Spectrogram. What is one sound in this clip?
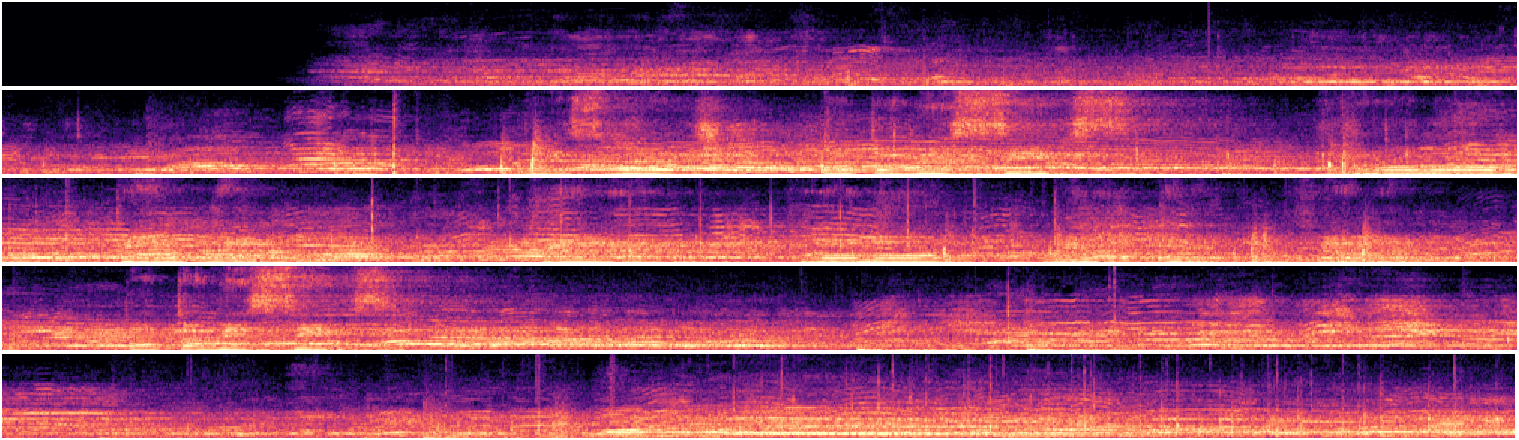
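Spectators and coaches shout and cheer in an echoing hall.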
